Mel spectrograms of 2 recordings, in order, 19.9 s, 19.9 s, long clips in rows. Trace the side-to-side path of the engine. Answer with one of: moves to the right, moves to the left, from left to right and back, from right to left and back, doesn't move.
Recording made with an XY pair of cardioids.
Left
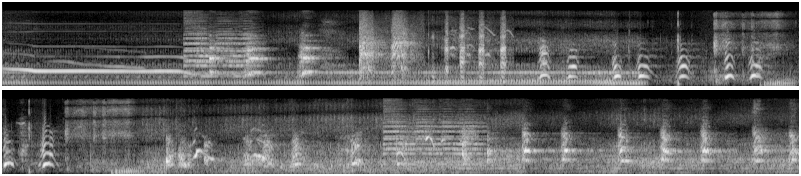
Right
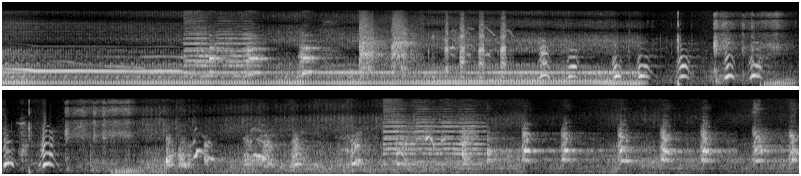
moves to the left.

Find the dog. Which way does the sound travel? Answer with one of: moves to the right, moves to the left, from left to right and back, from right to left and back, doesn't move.
doesn't move.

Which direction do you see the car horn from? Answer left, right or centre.
left.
